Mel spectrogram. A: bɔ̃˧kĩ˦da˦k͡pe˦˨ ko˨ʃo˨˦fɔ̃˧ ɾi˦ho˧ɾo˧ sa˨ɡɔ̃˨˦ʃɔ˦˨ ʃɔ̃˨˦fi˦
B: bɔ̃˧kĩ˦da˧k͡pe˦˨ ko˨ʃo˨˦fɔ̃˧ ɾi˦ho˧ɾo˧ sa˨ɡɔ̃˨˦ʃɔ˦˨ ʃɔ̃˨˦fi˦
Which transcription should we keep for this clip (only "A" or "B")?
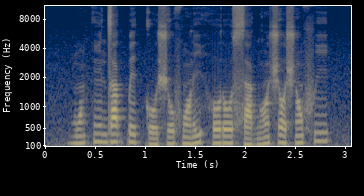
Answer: A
